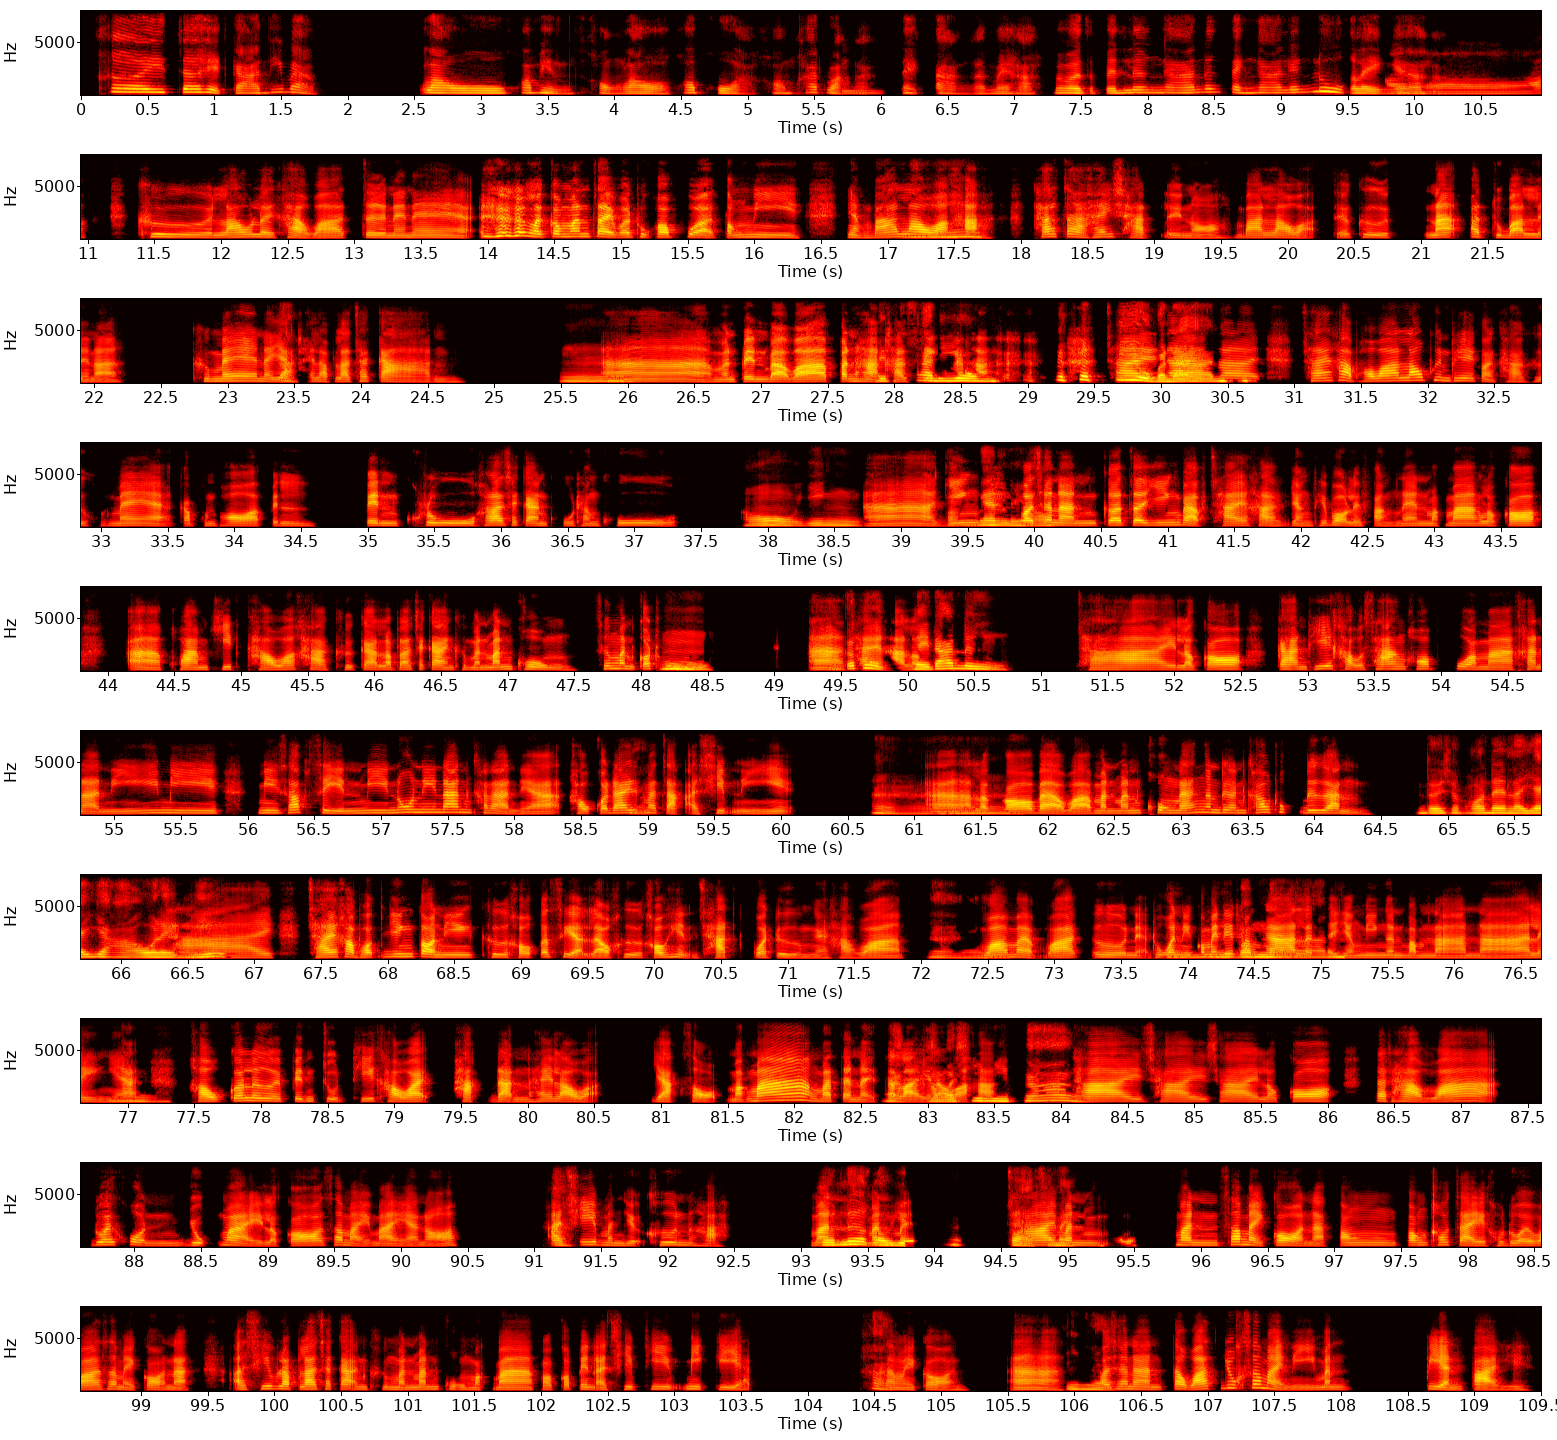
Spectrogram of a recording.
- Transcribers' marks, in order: chuckle; chuckle; tapping; other noise
- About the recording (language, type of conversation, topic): Thai, podcast, ควรทำอย่างไรเมื่อความคาดหวังของคนในครอบครัวไม่ตรงกัน?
